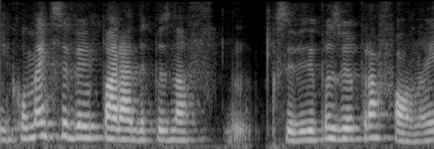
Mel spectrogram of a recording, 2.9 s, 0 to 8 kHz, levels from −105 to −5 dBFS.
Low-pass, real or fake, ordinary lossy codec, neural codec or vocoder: none; fake; none; codec, 16 kHz, 4.8 kbps, FACodec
